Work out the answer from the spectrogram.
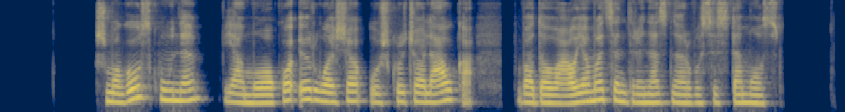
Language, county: Lithuanian, Vilnius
